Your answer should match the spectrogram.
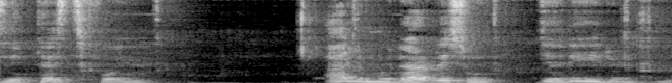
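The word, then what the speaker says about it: المدرس: Al-mudarrisu jadidun. Don't say al-madrasu or al-mudrisu.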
